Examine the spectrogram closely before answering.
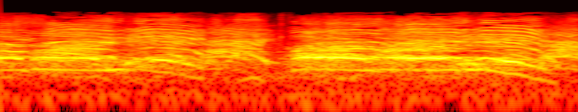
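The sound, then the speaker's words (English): A crowd of rival political activists from both camps chants loudly in unison during First Lady Laura Bush's visit to Maine in the presidential campaign: two rhythmic shouted phrases separated by a brief pause, voices overlapping as the groups try to drown each other out. “When First Lady Laura Bush visited Maine, activists from both camps started up a kind of chanting contest.”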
